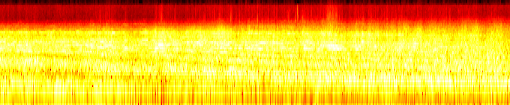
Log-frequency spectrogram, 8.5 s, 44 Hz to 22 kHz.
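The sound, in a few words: Titan Airways A320 taking off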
